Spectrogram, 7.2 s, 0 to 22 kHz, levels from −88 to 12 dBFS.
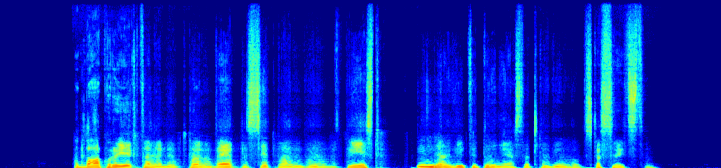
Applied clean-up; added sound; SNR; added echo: neural mask model DeepFilterNet 3.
